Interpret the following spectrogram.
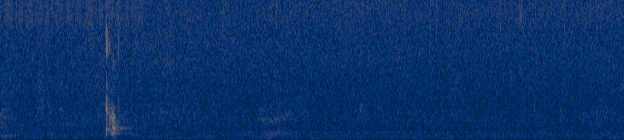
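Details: Newborn baby on his first day of life hiccups: a single sharp, abrupt catch of breath against quiet room noise; hiccup.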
